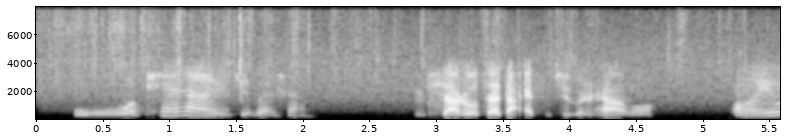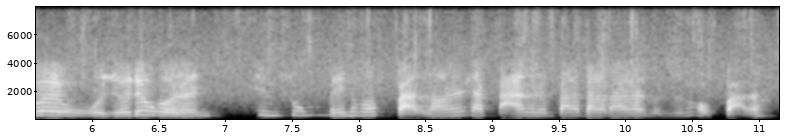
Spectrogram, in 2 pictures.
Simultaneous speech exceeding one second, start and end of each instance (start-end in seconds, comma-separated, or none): none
